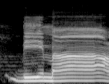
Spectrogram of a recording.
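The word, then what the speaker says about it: بِمَا: বাজের বি, মিম আলিফ জবর মা, এক আলিফ টান দিব জবরের বামে খালি আলিফ থাকার কারণে।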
